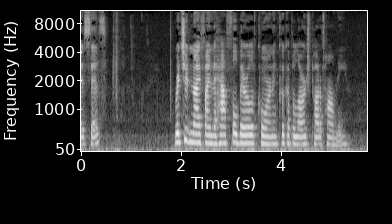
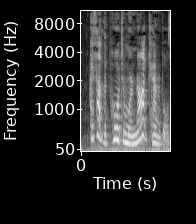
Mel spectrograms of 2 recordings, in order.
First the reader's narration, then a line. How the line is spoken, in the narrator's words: I blurt out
